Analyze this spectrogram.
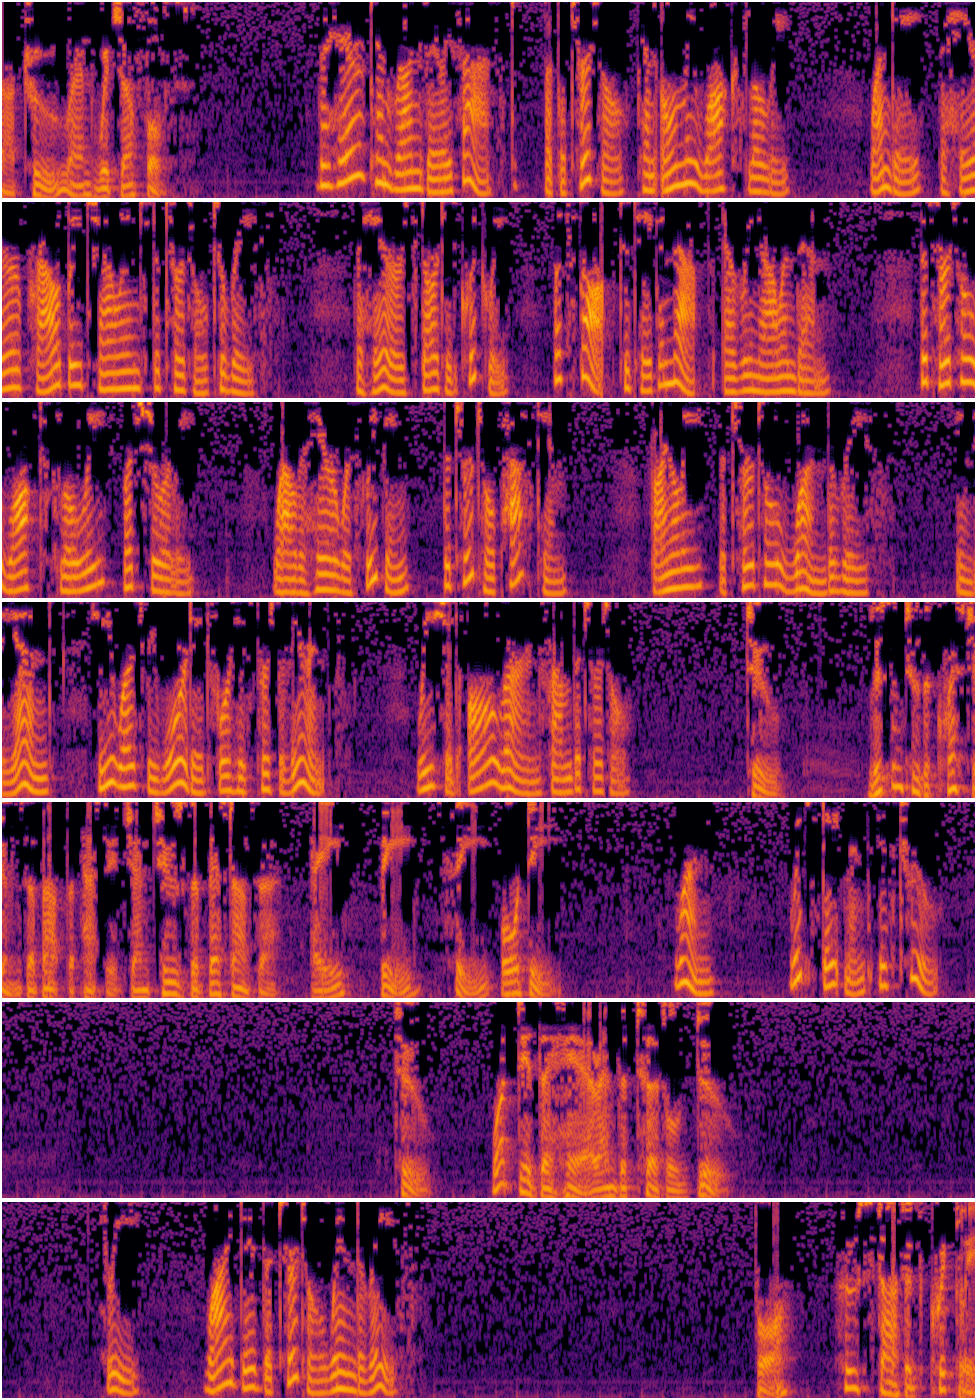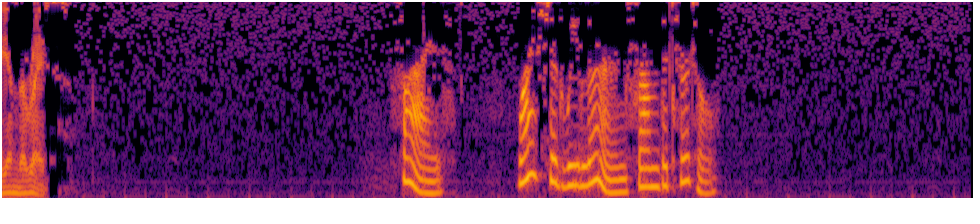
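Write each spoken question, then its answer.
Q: What did the hare and the turtle do?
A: They had a race.

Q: Why did the turtle win the race?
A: The hare stopped to nap, and the turtle kept going slowly but surely.

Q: Who started quickly in the race?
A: The hare

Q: Why should we learn from the turtle?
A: Because of his perseverance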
